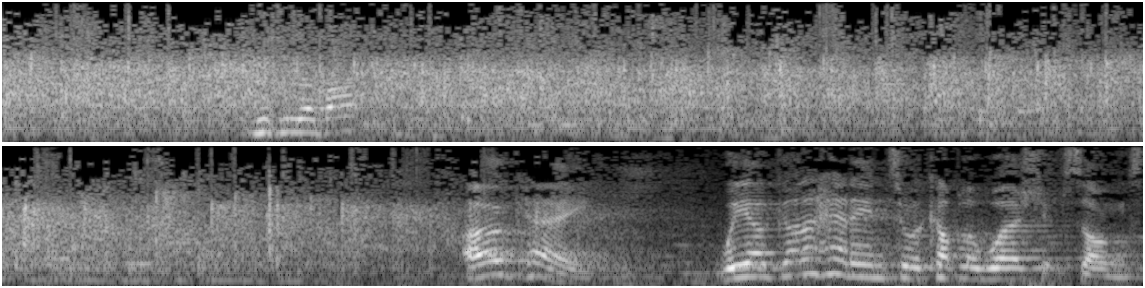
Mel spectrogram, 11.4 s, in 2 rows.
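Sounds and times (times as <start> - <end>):
audience applause: 0.0 - 8.4
speech: 1.2 - 2.0, 8.0 - 11.4.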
